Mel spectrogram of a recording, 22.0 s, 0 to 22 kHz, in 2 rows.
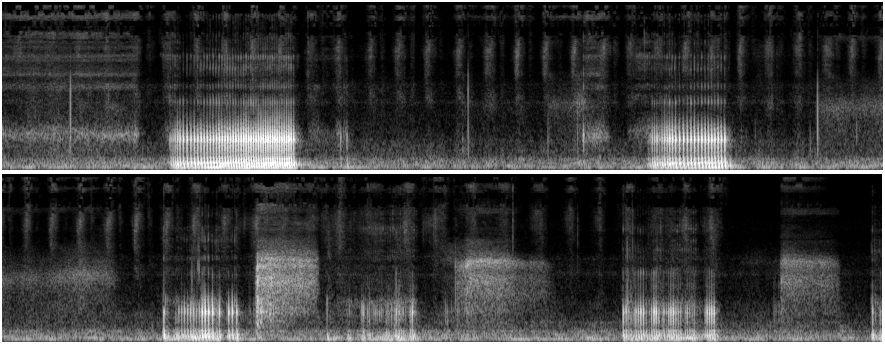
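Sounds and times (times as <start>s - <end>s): dog snoring: 0.0s - 4.3s, 7.2s - 9.3s, 13.0s - 17.8s, 18.8s - 20.0s, 20.7s - 22.0s.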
